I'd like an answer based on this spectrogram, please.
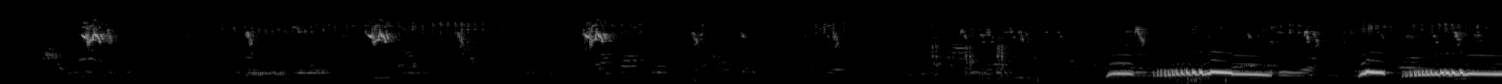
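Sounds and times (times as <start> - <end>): dove cooing softly: 11.0 - 15.0.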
